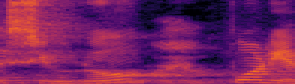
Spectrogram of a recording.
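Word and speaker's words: pseudopodia: Organ क्या रहता है, स्यूडोपोडिया, पी इसमें साइलेंट रहता है।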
